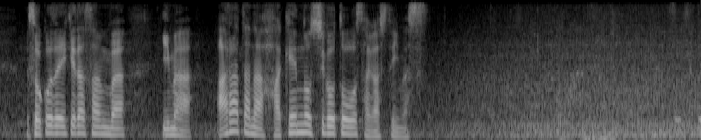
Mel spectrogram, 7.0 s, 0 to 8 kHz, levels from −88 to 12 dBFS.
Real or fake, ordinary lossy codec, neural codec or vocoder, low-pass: fake; none; vocoder, 22.05 kHz, 80 mel bands, WaveNeXt; 7.2 kHz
